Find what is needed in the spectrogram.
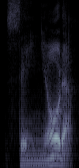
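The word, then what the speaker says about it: señora: very common in English you can find these sounds in words like Canyon and in Spanish in words like Senora which means lady Canyon Senora Senora Senora is the same sound it's important that you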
